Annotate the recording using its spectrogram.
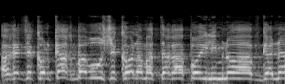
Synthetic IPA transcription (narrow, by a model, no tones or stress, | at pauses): aʁejzeko̞lkaχbaʁuʁʃeko̞lamat̪aʁapo̞ilimnoaːfɡana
